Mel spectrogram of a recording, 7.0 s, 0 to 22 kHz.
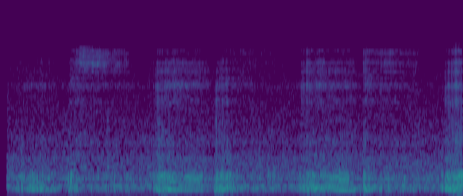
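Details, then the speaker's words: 12-week-old Beabull puppy asleep, snoring surprisingly loudly: soft, rough snoring and snuffling breaths about one every two seconds against steady room noise; snoring. "um i cannot believe how loud this poor puppy can snore it's crazy"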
